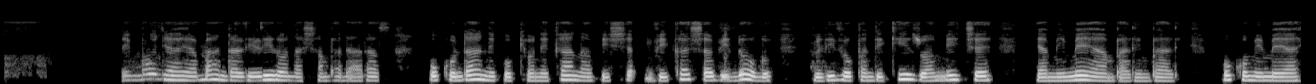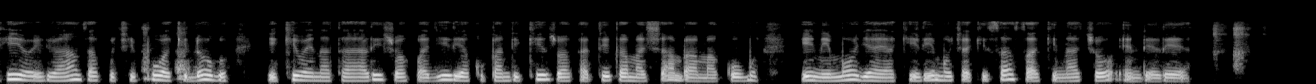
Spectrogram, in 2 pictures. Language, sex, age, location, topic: Swahili, female, 25-35, Dar es Salaam, agriculture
